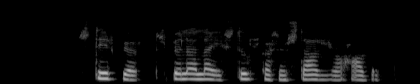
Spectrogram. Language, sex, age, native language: Icelandic, female, 12, Icelandic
